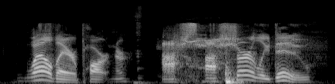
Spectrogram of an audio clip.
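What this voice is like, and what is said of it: Put-on Texas cowboy drawl. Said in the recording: “your Texas cowboy drawl ... It's so good.”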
